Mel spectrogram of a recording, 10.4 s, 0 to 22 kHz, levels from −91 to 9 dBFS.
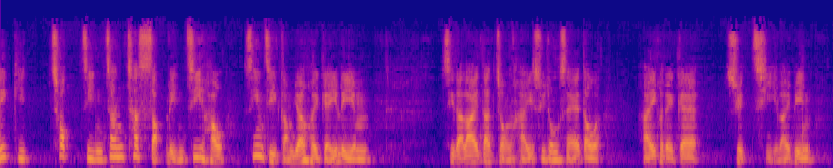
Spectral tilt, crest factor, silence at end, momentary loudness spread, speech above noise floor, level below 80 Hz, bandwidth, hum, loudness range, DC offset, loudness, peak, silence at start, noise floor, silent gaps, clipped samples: -4.5 dB/octave; 16 dB; 0.25 s; 7 LU; 34 dB; -66 dBFS; 15 kHz; none; 3 LU; under 0.1%; -26 LUFS; -10 dBFS; 0 s; -60 dBFS; none; under 0.1%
